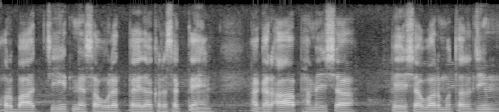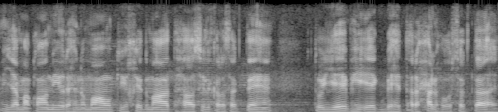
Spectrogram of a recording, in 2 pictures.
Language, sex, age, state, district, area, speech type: Urdu, male, 18-30, Uttar Pradesh, Saharanpur, urban, spontaneous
